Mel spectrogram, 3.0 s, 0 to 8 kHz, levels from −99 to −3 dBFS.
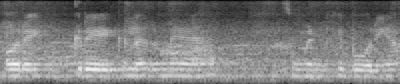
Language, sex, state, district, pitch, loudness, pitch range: Hindi, female, Punjab, Pathankot, 195 Hz, -17 LUFS, 190-200 Hz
